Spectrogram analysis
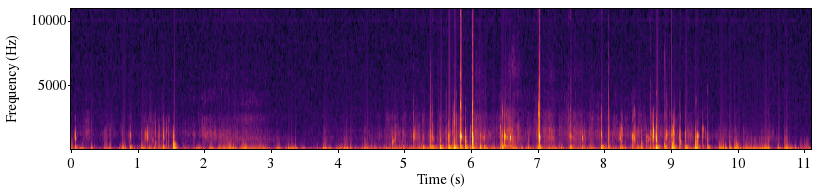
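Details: Repeated watery sloshes and gurgles from a full stomach being jiggled after drinking almost a litre of milk at once; stomach sloshing and gurgling.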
